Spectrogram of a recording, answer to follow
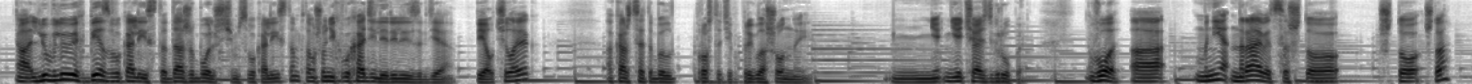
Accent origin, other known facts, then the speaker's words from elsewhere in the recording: Volgograd, Volgograd Oblast, Russia; я же с Волги, вот, и сам я жил в Волгограде, но на лето к бабушке меня отправляли через Волгу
